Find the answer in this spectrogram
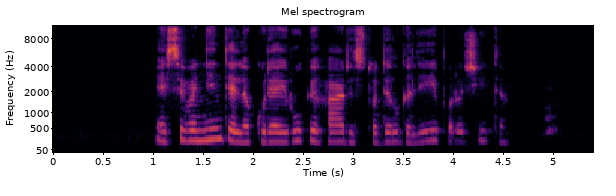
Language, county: Lithuanian, Vilnius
